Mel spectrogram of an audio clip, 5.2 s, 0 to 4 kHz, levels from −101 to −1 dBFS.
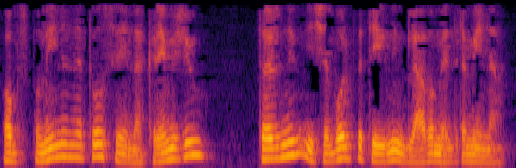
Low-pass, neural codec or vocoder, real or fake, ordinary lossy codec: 3.6 kHz; codec, 16 kHz, 0.3 kbps, FocalCodec; fake; MP3, 16 kbps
